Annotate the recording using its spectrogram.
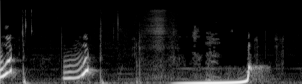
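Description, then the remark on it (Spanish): A voice imitates the chirp of gravitational waves turned into sound, standing for the sound of a wormhole disappearing: two short rising vocal whoops, then a loud, low rumbling hum that swells and sweeps sharply upward in pitch before cutting off. “ese era el sonido de desaparecer el agujero de gusano.”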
